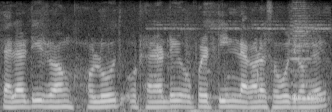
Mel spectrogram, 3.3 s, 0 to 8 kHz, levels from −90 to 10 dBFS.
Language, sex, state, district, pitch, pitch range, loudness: Bengali, male, West Bengal, Alipurduar, 150 Hz, 145-155 Hz, -14 LUFS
